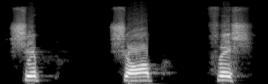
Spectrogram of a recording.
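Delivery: शिप, शॉप, फिश with a clear sh sound. Shown as a demonstration. Teacher giving SH examples, clear श in शिप, शॉप, फिश. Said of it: "इसको श बोला जाता है".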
